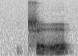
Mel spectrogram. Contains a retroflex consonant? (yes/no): yes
